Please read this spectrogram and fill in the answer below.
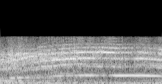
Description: alarm; jurassic park

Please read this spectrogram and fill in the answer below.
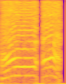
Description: power up; altered beast

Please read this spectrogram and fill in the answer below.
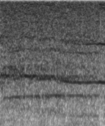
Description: animal scream; altered beast

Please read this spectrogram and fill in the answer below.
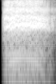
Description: "aah"; beavis and butt head

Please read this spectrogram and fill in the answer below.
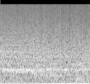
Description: football crowd noise; sports pad football

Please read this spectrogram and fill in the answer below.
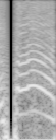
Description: death; galactic protector

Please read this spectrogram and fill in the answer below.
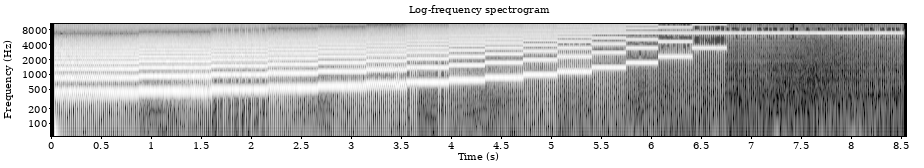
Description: Noise ch2 0x10 to 0x00

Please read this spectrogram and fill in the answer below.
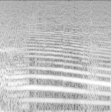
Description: aargh; space harrier

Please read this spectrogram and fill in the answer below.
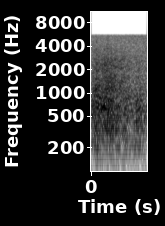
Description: thunder; chakan

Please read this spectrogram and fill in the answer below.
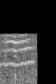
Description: miaow; neko dai suki

